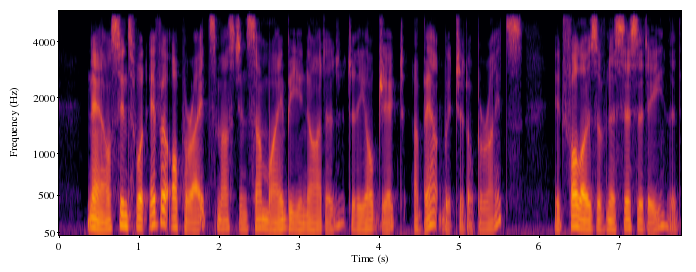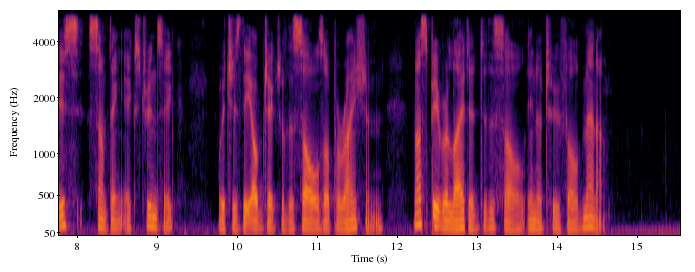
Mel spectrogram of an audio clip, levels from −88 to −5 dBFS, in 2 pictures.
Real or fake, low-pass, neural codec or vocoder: fake; 5.4 kHz; vocoder, 22.05 kHz, 80 mel bands, WaveNeXt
